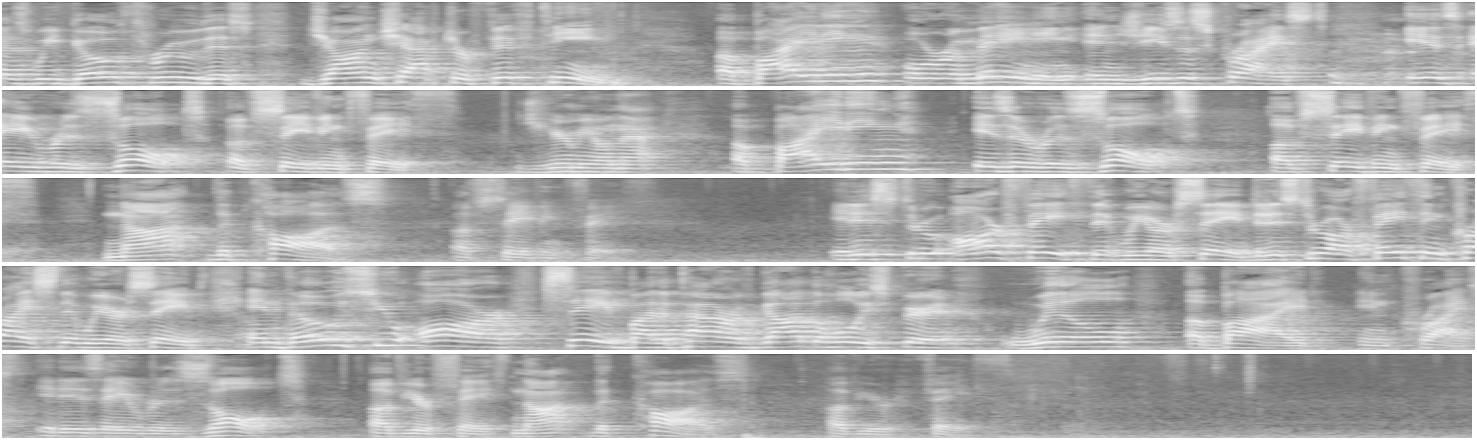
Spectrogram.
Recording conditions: large echoing room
